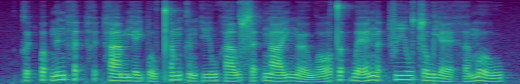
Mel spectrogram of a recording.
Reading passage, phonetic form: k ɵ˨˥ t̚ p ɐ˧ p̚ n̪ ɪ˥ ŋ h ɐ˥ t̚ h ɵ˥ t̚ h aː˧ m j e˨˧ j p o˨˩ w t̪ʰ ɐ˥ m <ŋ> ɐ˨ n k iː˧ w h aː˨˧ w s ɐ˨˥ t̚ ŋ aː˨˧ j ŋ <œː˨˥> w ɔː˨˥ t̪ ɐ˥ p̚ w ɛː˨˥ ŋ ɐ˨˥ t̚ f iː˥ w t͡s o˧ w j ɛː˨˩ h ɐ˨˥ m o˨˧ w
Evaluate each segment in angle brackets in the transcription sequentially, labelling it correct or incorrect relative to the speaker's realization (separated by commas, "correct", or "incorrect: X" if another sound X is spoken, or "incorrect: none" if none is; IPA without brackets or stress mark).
incorrect: k, incorrect: œː˨˩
